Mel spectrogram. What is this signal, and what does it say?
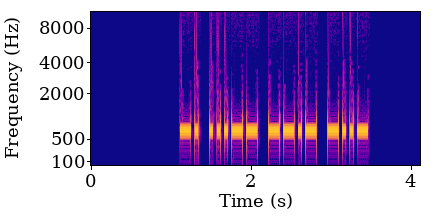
Morse code, heard as a keyed tone, about 23 wpm, 700 Hz. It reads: N3QX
